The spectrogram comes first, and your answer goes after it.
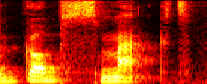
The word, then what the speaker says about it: gobsmacked: to be Gob smacked this sound is O okay and this is a a so Gob smacked and actually we use this as the stronger part of the word okay excellent I was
